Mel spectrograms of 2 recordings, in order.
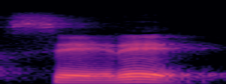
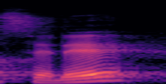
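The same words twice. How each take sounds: First: "seré" with firm stress on the last é; stressed final syllable. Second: "seré" said without the stress on the final é; the wrong take, "seré" with its last syllable left unstressed; unaccented version. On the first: Teacher modelling seré for students, stress on the final é. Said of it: "use our intonation and our stress". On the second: Teacher showing students how not to say seré, final syllable unstressed. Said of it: "we're gonna raise it there". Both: Shown as a demonstration.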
